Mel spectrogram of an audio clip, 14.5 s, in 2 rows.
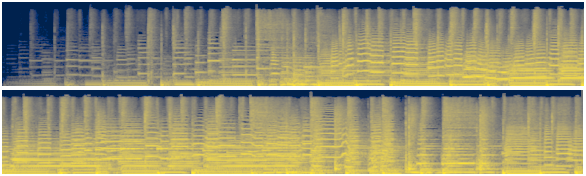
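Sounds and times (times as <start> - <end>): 
Christmas song: 3.4 - 14.4.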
